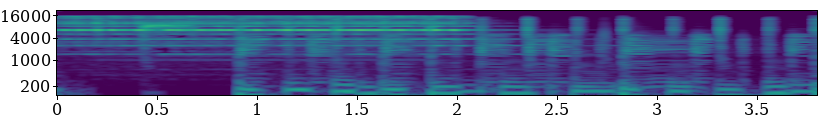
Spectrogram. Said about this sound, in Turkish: Okul zili.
